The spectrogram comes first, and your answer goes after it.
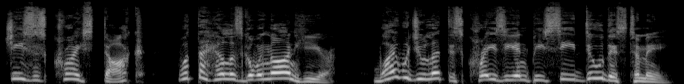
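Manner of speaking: high, loud protest; exasperated high yelling; outraged. Acted. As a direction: demand an explanation in outrage. Outraged man confronts the doctor.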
